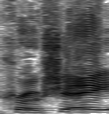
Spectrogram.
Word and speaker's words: Crochet: I mean, those are 6 really good names, and you pronounce 4 of them right, which is pretty good. Pretty good. It's Crochet and it's Tarek.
